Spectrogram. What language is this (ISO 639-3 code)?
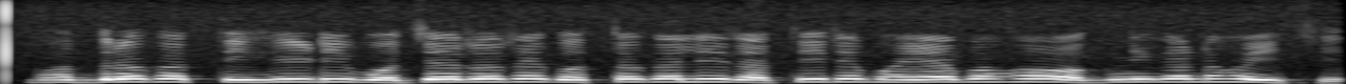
ori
